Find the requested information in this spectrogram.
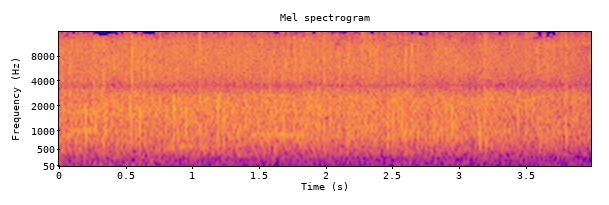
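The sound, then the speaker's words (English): An audience breaks into steady applause, a dense, even crackle of many hands clapping that holds for about four seconds and tapers off slightly at the end. “You can clap to that too.”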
